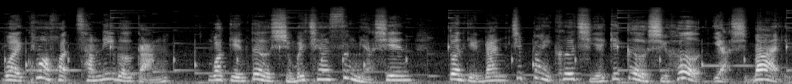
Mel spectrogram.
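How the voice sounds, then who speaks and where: A woman plays an eager young scholar in a radio play, impatient and insistent. The delivery swings widely in pitch, in a Taiwanese Hokkien accent, over faint music. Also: very animated, normal speed, close to an everyday voice. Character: eager, impatient young male scholar awaiting exam results. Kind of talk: radio drama acting.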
